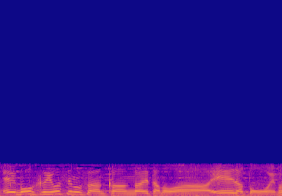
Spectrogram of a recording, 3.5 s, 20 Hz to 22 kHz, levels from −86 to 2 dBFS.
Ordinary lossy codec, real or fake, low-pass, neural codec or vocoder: none; real; 3.6 kHz; none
